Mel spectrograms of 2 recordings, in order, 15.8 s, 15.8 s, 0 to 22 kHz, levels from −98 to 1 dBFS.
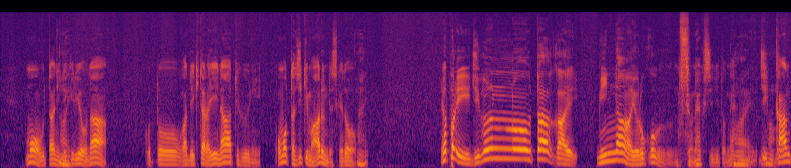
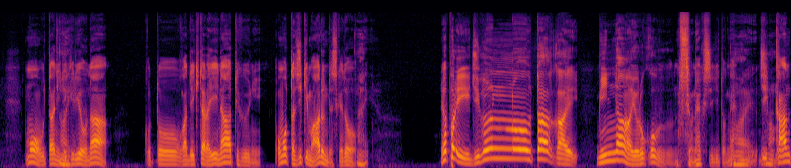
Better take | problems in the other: second | hiss; faint; throughout; 25 dB below the speech

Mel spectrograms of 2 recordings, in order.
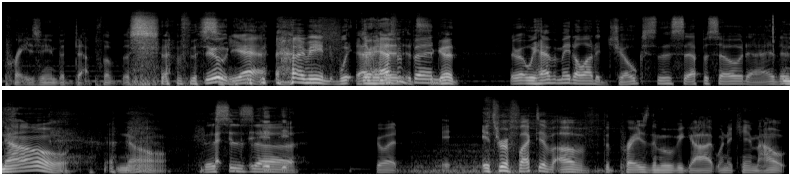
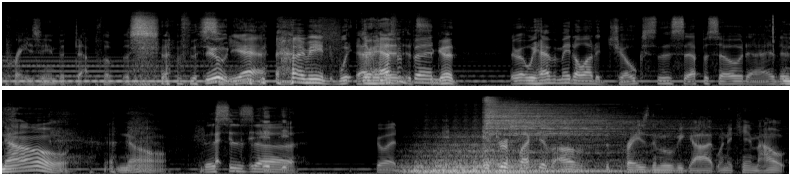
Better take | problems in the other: first | background music; loud; throughout; 3 dB below the speech; faint in the first

